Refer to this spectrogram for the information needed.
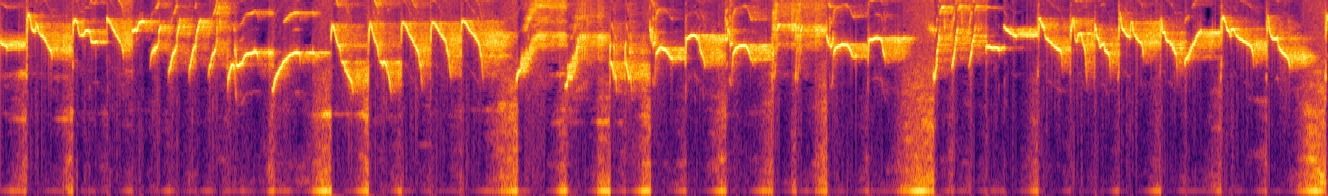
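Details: White-eye in a therapy recording meant to get birds singing fast with open beak: rapid, dense stream of high chirps and sharply falling whistled notes, almost without pause, over a steady low electrical hum.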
